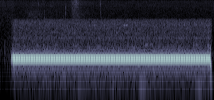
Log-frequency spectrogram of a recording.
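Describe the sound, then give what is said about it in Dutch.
A telephone line tone plays while a call to a government information line is being connected. It is one steady, unbroken mid-pitched tone lasting about two seconds, heard alone. “We verbinden je door met een van onze medewerkers.”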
